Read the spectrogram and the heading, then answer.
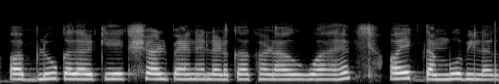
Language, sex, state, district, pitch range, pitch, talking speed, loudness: Hindi, female, Chhattisgarh, Korba, 230-250 Hz, 240 Hz, 190 wpm, -14 LUFS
